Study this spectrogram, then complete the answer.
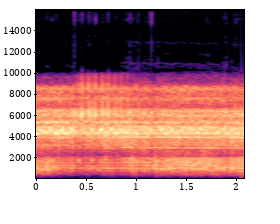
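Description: Game laser shots zap rapidly.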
